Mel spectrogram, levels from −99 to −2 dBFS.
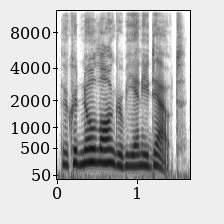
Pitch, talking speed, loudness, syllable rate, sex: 200 Hz, 250 wpm, -14 LUFS, 6.6 syllables/s, female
